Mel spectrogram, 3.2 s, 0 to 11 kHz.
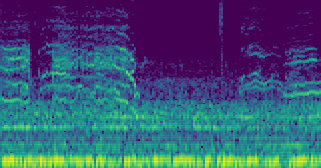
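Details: Peregrine falcon chicks beg for food at Great Spirit Bluff, May 2022: two quick bouts of wavering, rising-and-falling wails separated by a sharp click, atop a steady low hum.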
